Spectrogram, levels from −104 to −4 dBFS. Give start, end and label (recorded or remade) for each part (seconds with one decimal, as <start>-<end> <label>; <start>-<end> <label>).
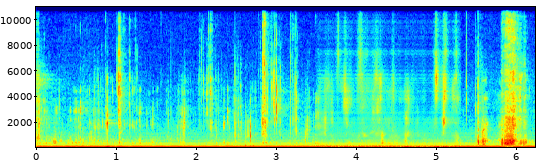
0.0-3.5 recorded; 3.5-5.3 remade; 5.3-6.2 recorded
